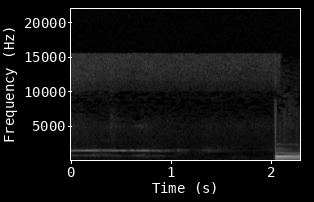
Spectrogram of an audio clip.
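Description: Near silence: faint room tone with a faint steady high tone that fades out about a second in, then complete silence.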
